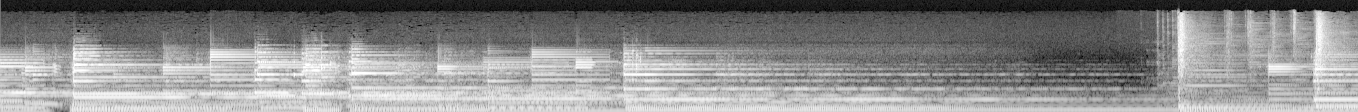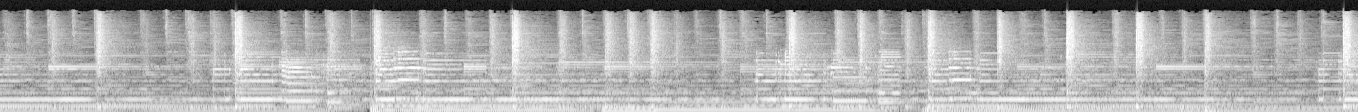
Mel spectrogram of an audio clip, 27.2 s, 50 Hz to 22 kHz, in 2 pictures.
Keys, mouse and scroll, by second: 0.4 click, 1.4 click, 2.5 g, 4.2 click, 4.4 g, 6.0 click, 6.1 g, 6.8 click, 7.1 g, 8.3 click, 10.3 g, 11.4 click, 11.7 g, 13.9 click, 14.3 g, 17.1 Tab, 17.5-17.8 scroll up 5, 17.8-18.4 scroll down 6, 18.4 click, 19.6 click, 20.9 click, 21.2 drag, 21.5 scroll up 5, 21.8-22.4 scroll down 5, 22.4-23.7 right drag, 23.7 click, 23.8-25.0 right drag, 25.0 scroll up 3, 25.3-26.3 scroll down 5, 26.3 click.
